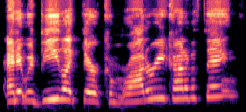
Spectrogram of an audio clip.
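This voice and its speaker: A woman with a high voice and close, dry sound chats casually as a co-host. She is blunt and emphatic, drifting into rambling personal anecdotes with the odd swear word. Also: lively intonation, fast talker, a bit bright, no room sound. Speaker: show co-host. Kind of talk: casual chat.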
